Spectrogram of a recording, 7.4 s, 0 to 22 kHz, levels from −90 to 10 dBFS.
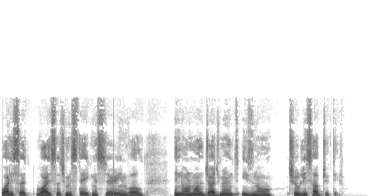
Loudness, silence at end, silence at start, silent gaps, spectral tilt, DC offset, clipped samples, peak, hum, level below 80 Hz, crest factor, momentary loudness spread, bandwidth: -20 LUFS; 0.65 s; 0.05 s; none; -6 dB/octave; under 0.1%; under 0.1%; -4 dBFS; none; -60 dBFS; 18 dB; 9 LU; 11.5 kHz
